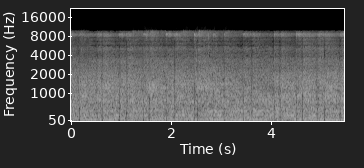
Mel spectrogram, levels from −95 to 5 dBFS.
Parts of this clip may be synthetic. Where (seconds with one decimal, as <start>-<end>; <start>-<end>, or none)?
0.0-5.5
